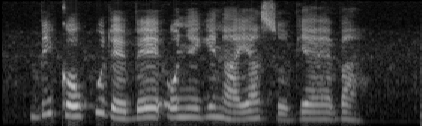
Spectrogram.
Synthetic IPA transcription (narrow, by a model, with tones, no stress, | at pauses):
bi˦ko˨kʷu˦de˨be˦ʔo˦ɲe˦ɡɪ˦na˨ja˦so˨bja˦ɛ˦ba˦˨a˨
